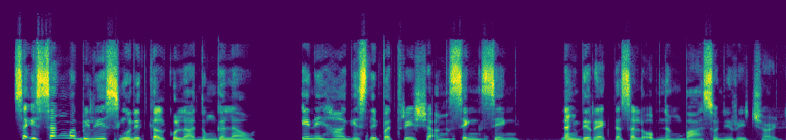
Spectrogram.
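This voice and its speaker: A woman's voice: on the low side, a little mellow. A woman with a Filipino accent narrating a scripted dramatic story in audiobook style.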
